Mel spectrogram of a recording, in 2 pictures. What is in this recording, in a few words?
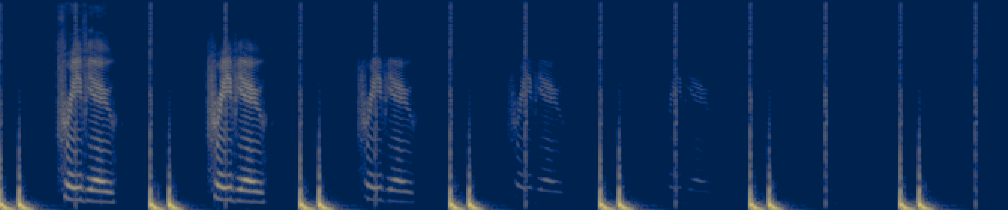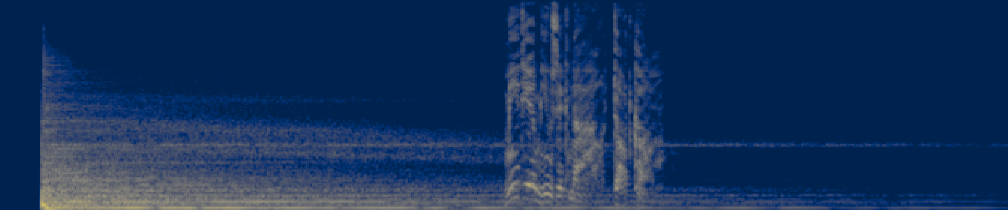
tick tock tension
